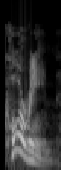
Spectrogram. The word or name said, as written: chorine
